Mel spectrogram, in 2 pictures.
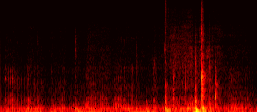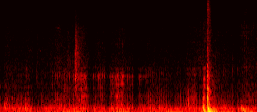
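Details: Napping in a sink, Maine Coon kitten Olof gives a soft, low purr that rises and fades. Sharp bumps or clicks interrupt it around the fourth second and again near the end.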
